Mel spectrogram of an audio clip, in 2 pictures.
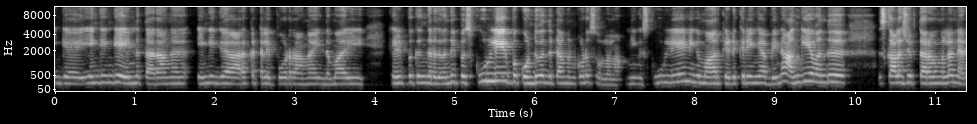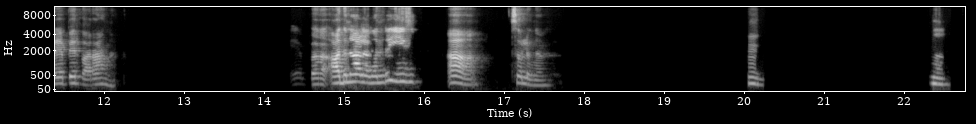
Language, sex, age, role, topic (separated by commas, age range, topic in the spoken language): Tamil, female, 30-34, guest, படிப்பிற்கு பணம் இல்லாமல் கற்றுக்கொள்ள நீ என்ன செய்வாய்?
